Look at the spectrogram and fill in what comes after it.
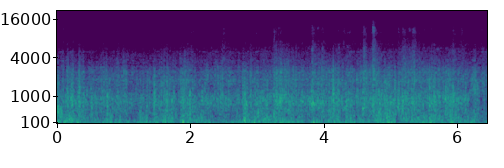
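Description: Passenger train coaches running at speed: a steady rumble of wheels on the rails with scattered clicks, and wind rushing past an open coach window.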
